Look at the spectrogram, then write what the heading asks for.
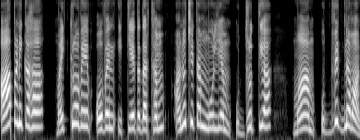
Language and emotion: Sanskrit, angry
